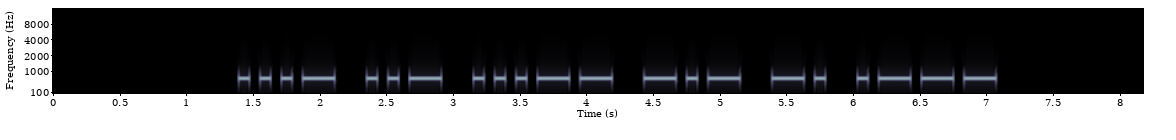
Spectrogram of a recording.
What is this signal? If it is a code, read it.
Morse code, heard as a keyed tone, about 15 wpm, 700 Hz. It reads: VU3KNJ
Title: DXCC-100 Call Signs - 6 Characters - Repeated 2x - 15wpm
